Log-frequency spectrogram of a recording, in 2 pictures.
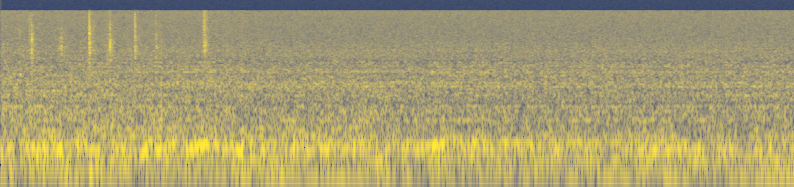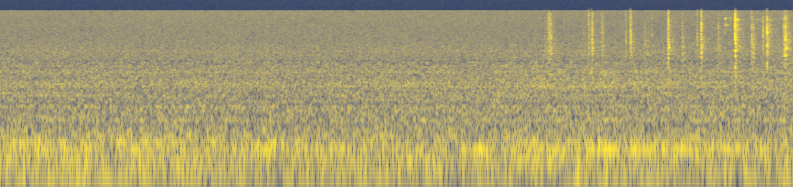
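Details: Quiet steady hiss and low rumble for the whole stretch, with a few sharp clicks or taps near the start and end, and no animal voice.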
